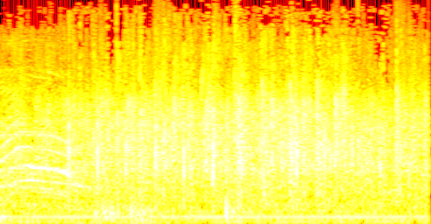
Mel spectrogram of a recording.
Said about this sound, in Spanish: ¿Ya les dieron un aplauso por eso, por ser abuelos?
